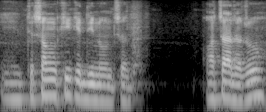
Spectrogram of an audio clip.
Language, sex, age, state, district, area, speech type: Nepali, male, 45-60, West Bengal, Kalimpong, rural, spontaneous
